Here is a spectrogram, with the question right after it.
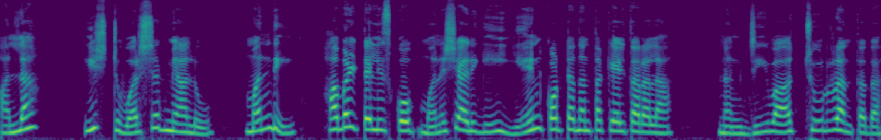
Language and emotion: Kannada, sad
